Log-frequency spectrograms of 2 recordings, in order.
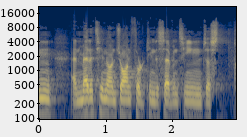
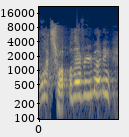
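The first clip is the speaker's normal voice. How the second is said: baffled; faster than usual. Retold or imitated. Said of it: "I'm like".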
